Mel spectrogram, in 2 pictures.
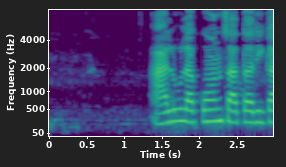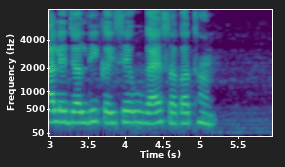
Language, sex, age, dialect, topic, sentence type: Chhattisgarhi, female, 18-24, Northern/Bhandar, agriculture, question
